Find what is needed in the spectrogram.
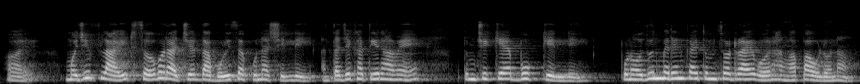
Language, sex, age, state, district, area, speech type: Goan Konkani, female, 30-45, Goa, Canacona, rural, spontaneous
